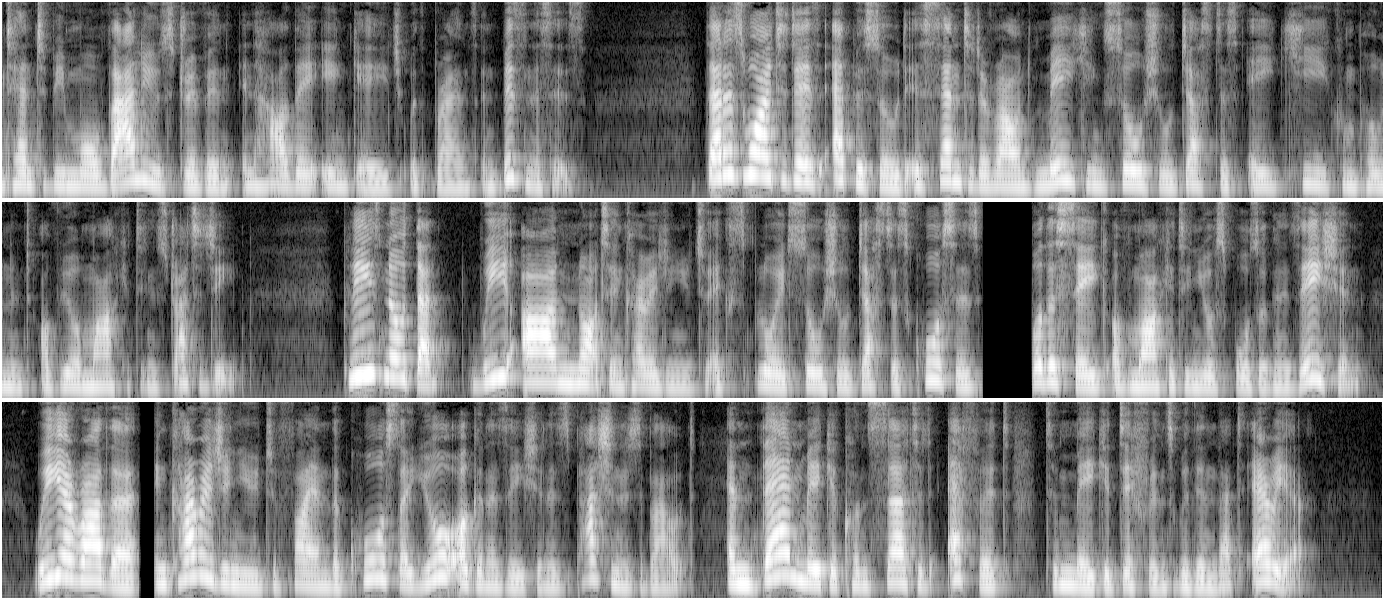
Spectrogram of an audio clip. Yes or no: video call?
no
